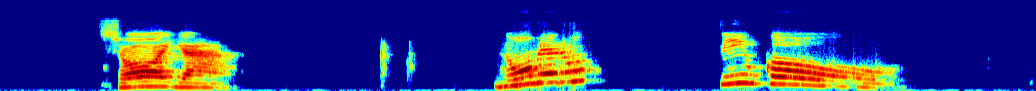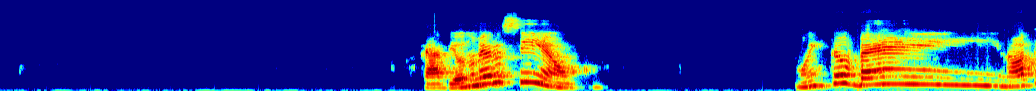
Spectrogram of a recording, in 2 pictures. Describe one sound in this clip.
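A young woman speaks clearly and with animation, heard through a microphone on an online call.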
